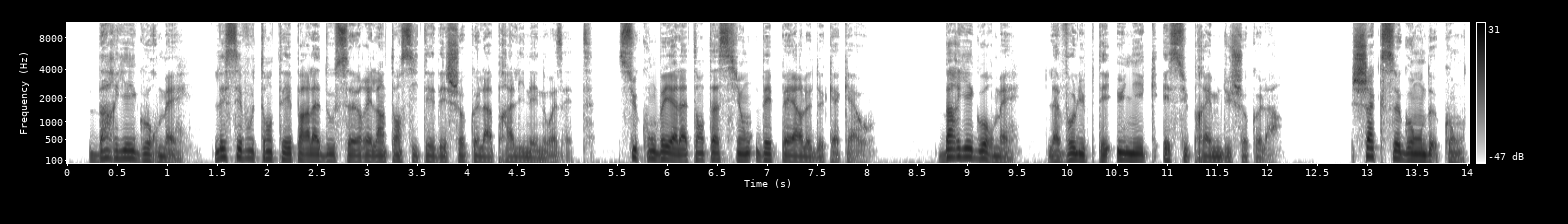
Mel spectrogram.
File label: commercial, French, male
